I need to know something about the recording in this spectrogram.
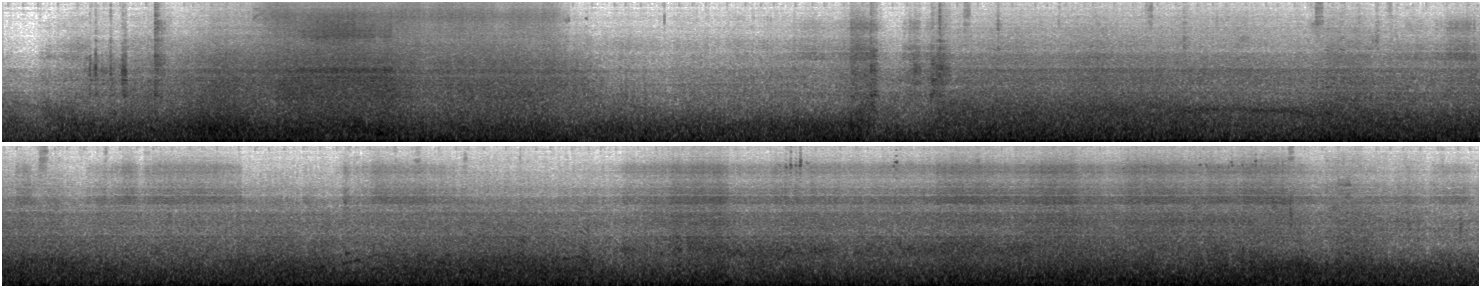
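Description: Wind rushes and buffets loudly against a microphone outdoors.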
